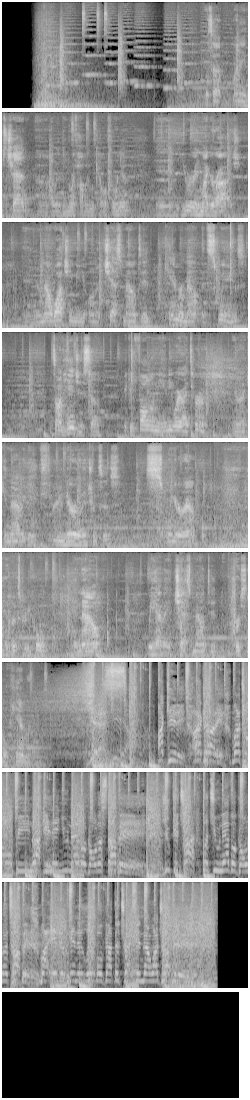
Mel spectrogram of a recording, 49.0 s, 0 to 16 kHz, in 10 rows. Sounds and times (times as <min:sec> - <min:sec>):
Music: 0:00.6 - 0:43.7
Speech: 0:04.0 - 0:14.7, 0:15.8 - 0:22.0, 0:22.6 - 0:23.6, 0:24.4 - 0:26.7, 0:27.5 - 0:30.2.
